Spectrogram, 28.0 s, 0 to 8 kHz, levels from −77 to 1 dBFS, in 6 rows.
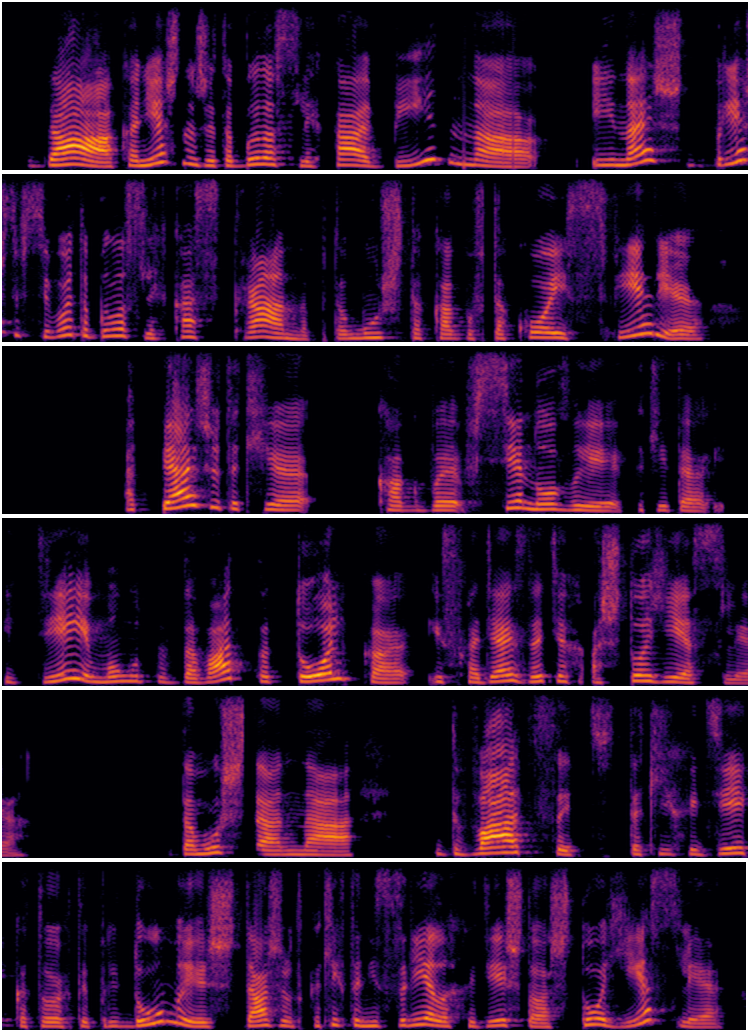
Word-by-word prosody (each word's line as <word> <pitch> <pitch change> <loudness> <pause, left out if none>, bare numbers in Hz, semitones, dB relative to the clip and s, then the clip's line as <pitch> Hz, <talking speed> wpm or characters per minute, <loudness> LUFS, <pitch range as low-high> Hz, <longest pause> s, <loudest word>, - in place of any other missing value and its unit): Да, 260 -2 +9
конечно 295 - -1
же, 235 -3 -4
это 230 0 -5
было 285 +6 0
слегка 260 -1 +2
обидно. 225 - 0 0.3
И, 255 +1 -5
знаешь, 480 - +2 0.2
прежде 345 - -2
всего 310 -1 -6
это 340 -3 -4
было 300 +4 -2
слегка 205 +6 -5
странно, 240 -8 +1
потому 200 +7 -6
что, 210 -2 -10
как 195 -1 -5
бы, 190 - -12
в - - -19
такой 225 +3 -2
сфере 245 - -2 1.0
опять 285 - +5
же 335 - -3
таки, 245 -6 -3 0.4
как 200 -2 -5
бы, 205 0 -1
все 310 +2 -3
новые 215 - -2
какие-то 195 -4 -8 0.3
идеи 240 - 0
могут 245 +2 -5
создаваться 220 - 0
только 240 - +3
исходя 225 +2 -1
из 270 -4 -4
этих 245 0 -3
"а 195 - -9
что 265 +7 -1
если". 185 -9 -4 1.0
Потому 220 +6 -2
что 200 -7 -1
на 180 -3 +1 0.5
20 220 -1 +4
таких 205 0 -11
идей, 235 +6 -2
которых 195 -2 -6
ты 200 - -8
придумаешь, 205 - -2
даже 230 +1 +2
вот 200 - -13
каких-то 245 +2 -7
незрелых 230 +2 -1
идей, 215 +5 -2
что 220 -7 -4
"а - - -7
что 270 +11 -2
если", 195 - -4
230 Hz, 125 wpm, -23 LUFS, 195-270 Hz, 1.0 s, Да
